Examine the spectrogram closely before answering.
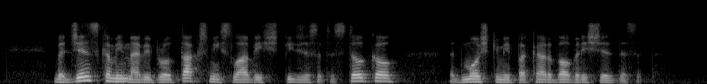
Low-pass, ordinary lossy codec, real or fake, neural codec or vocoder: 7.2 kHz; Opus, 16 kbps; fake; codec, 16 kHz, 0.2 kbps, FocalCodec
